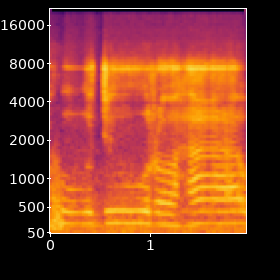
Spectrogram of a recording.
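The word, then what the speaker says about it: فُجُورَهَا: Ya, ketika mengucap ra, fujura lebih ditebalkan. Kemudian qafnya ketika qalqalah juga ditebalkan, wa taqwaha fujura ra. Ya, silakan ulangi Ibu. Fa alhamaha Fa'alhamaha fujuraha wa taqwaha.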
